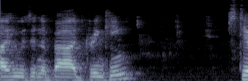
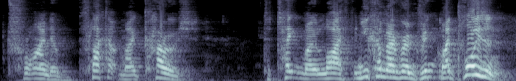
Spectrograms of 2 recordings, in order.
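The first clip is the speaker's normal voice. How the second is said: rising, louder, breaking into laughter; punchline laughing; 5 semitones higher, 7 dB louder than usual. Acted. Joke teller laughing through his own punchline. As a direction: build up and crack up on the last word. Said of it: "He said".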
